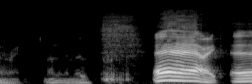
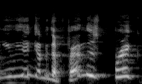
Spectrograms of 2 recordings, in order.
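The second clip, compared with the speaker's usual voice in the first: very high, strained disbelief; retold outraged squeal. To the manager defending the clerk, a high-pitched squeal. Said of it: "I'm like".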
